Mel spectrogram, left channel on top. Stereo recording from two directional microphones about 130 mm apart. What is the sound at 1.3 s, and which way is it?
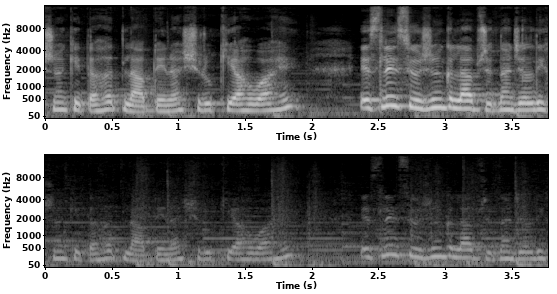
A woman's voice, 30° left (ahead or behind).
